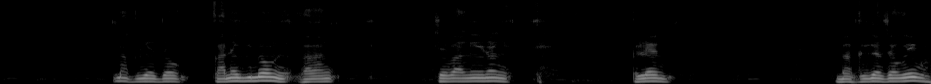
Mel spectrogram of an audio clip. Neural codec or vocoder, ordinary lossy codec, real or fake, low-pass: autoencoder, 48 kHz, 128 numbers a frame, DAC-VAE, trained on Japanese speech; none; fake; none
